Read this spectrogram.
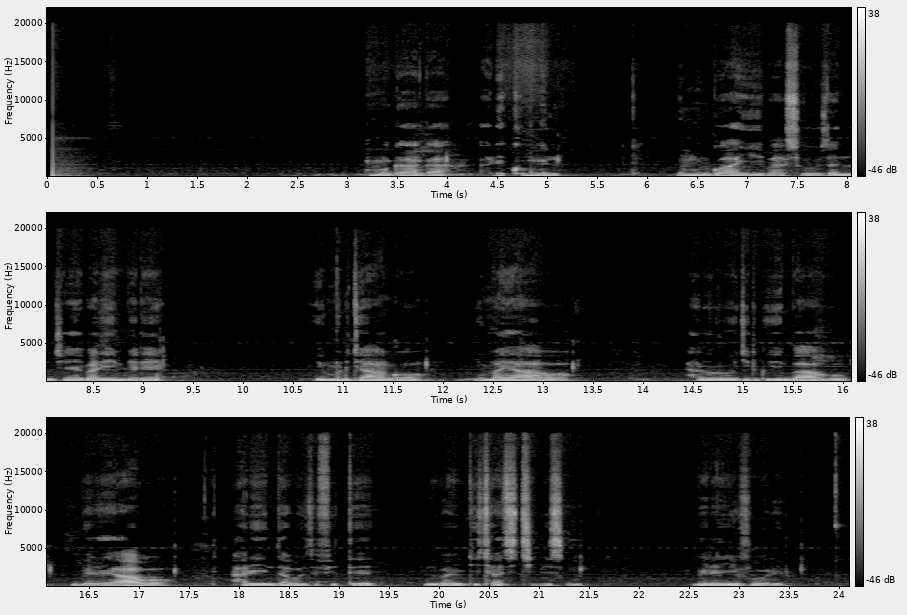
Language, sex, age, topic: Kinyarwanda, male, 25-35, health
